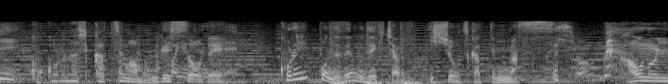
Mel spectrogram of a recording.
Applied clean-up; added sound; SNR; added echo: none; none; none; none.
